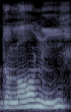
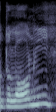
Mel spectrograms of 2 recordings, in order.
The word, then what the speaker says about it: Delaunay: the word uh but the name is Russian and the spelling looks French but since it is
